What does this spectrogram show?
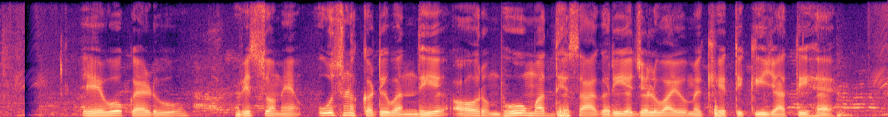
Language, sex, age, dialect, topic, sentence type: Hindi, male, 25-30, Kanauji Braj Bhasha, agriculture, statement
